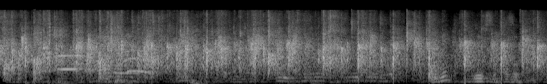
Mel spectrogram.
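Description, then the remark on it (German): Sustained audience applause for the furniture firm Möbel Bayhoff, a dense wash of many hands clapping at steady loudness for several seconds, with a few faint voices and cheers mixed in. “ein Applaus für Möbel Bayhoff”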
